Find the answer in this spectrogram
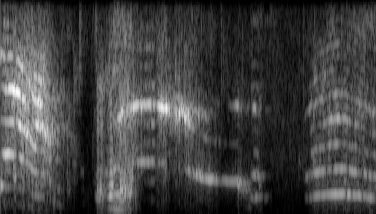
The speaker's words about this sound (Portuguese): A gatinha. Quer água?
